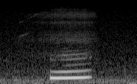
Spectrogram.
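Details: Scottish Fold cat called Nano-chan snoring indoors: a single soft whistled tone lasting under half a second, steady and slightly rising in pitch, with faint overtones above it in a quiet room.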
